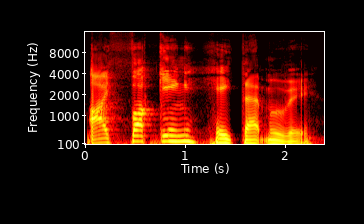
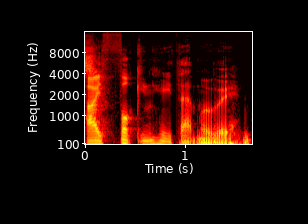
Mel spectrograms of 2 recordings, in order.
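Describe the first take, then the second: First: It is said at a louder volume. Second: It is said at a normal volume.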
